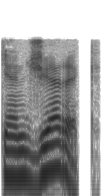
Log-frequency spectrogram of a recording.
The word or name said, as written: Gangetic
